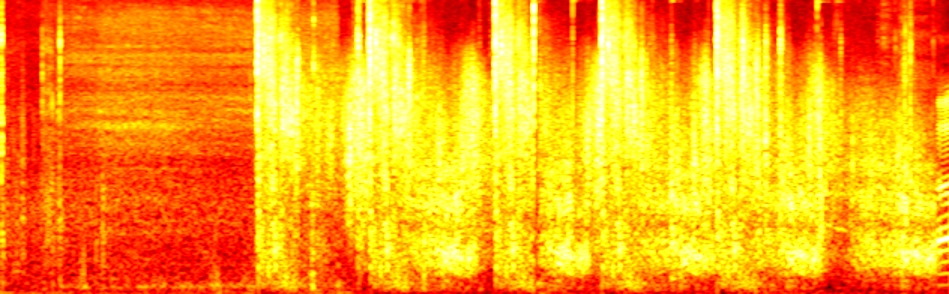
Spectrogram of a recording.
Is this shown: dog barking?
no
